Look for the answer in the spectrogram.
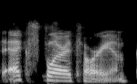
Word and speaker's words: Exploratorium: or Explorium, I guess it is. How do you say that? Exploratorium? – Yeah, just slow down a little bit. Exploratorium.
